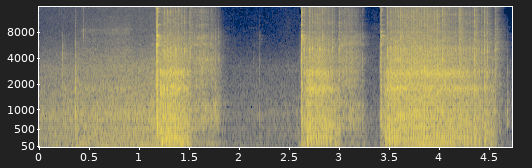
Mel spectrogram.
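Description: A Husqvarna 50 Rancher chainsaw on full choke, recorded close up: a short idle rattle, then the engine catches and revs hard for about half a second before cutting out. Two more loud, sustained bursts of running follow after a brief silence.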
